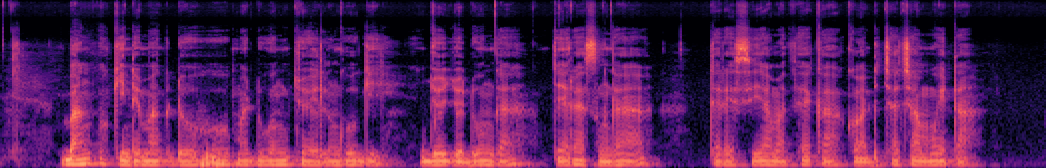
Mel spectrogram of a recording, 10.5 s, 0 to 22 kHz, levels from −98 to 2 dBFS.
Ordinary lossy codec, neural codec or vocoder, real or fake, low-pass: none; none; real; none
